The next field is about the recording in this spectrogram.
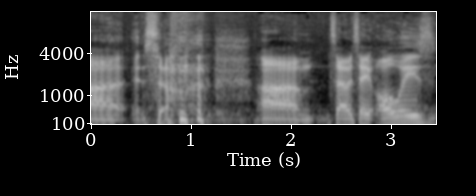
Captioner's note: chuckling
